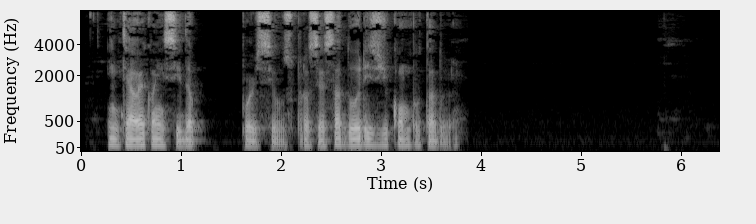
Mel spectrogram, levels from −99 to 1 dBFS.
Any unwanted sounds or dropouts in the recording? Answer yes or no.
no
